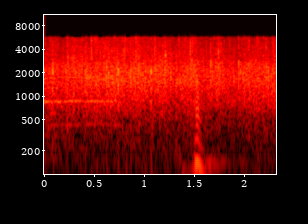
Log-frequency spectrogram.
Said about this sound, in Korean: 자, 네, 박수 쳐주셔도 됩니다.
